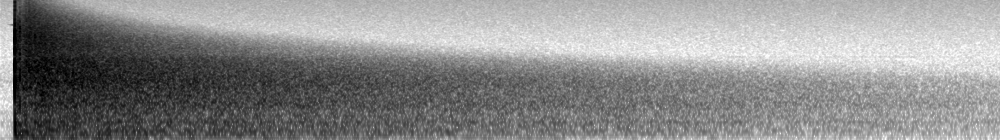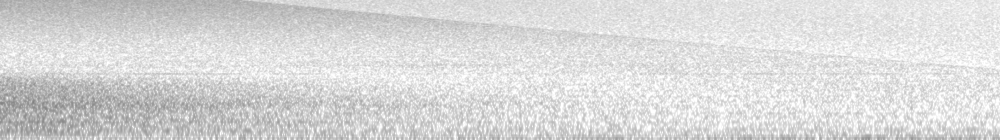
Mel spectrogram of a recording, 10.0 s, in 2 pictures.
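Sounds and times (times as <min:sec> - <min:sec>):
York Minster omnidirectional impulse response: 0:00.1 - 0:04.2.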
